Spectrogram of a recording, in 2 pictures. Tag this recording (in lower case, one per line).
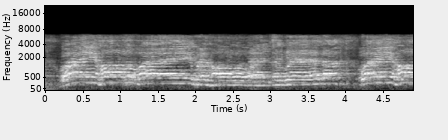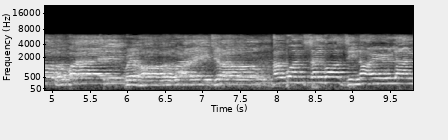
music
